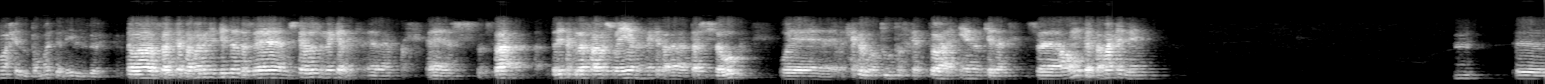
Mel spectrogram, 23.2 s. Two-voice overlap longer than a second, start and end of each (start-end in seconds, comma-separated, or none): 1.9-3.2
